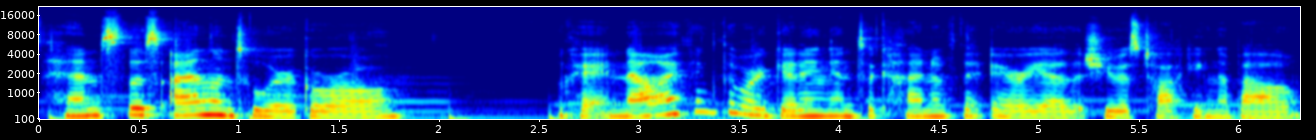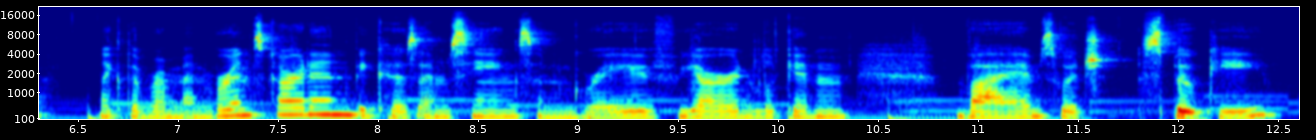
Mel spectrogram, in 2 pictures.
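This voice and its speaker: A woman's voice: fairly low pitch, fairly even intonation, normal speed, soft background music. A young woman giving casual, gushing commentary while she tours a game island, her voice a little worn from losing it lately. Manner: bubbly, gushing, exclamatory. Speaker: channel host touring a game island.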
